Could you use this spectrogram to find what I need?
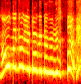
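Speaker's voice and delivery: high, frantic mock panic; panicked pleading. Runner to dog owner while the dog charges, high frantic panic. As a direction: squeal at the owner to grab her dog.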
